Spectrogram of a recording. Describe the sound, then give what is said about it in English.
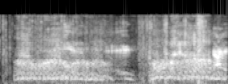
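A dog holding a sheet of paper growls in two sustained, rough bursts with a brief pause between them, a raspy, buzzing snarl that stays fairly loud throughout, with no talking over it. “Hey, you Alpo snarfing rat faced critter, give me that paper.”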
